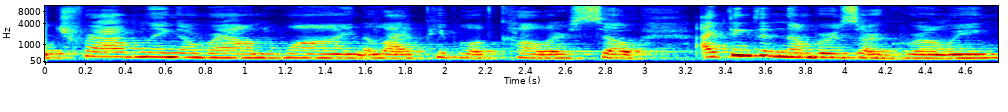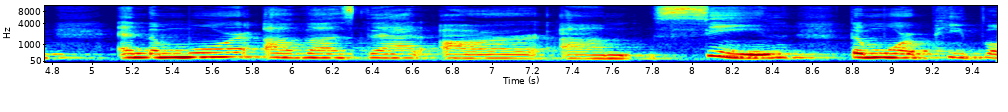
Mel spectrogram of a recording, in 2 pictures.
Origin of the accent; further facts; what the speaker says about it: Haiti; first language Haitian Creole; English is a second language; also born or lived in Chicago, United States; So I'm from Haiti. I was born in Chicago, but grew up in Haiti. My parents are Haitian. Okay. So Creole was my first language, and French, really.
